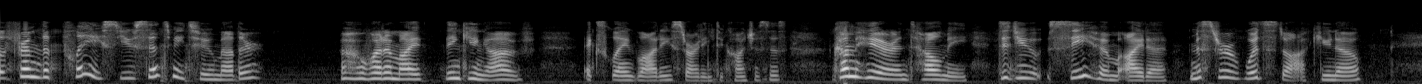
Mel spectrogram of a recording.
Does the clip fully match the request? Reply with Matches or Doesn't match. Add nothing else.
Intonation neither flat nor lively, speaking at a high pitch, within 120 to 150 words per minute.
Doesn't match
